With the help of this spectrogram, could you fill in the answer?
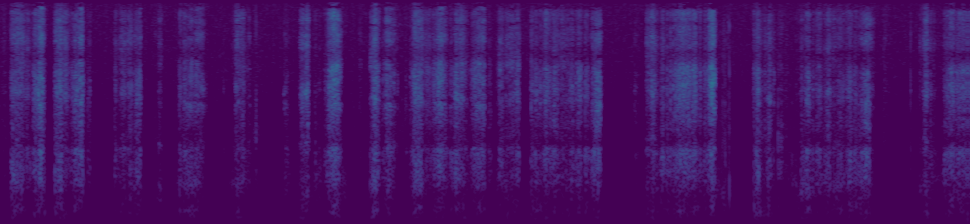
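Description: A steel fountain pen nib writes Korean characters in green ink on a lined paper sheet. Repeated short strokes give bright, dry scratching bursts with brief quiet gaps between them.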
